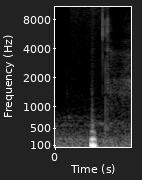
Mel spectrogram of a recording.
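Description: A single low, muffled thump in a quiet background: the first heart sound, S1, a normal finding.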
